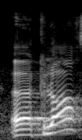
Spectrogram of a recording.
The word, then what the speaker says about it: chlore: p sofres chlore celle chlore ça se prononce clore ses ailes c'est pas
